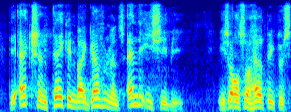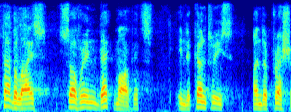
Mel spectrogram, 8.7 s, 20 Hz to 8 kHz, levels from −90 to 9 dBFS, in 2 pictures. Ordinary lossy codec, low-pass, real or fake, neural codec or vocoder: Opus, 32 kbps; 7.2 kHz; fake; codec, 16 kHz, 8 kbps, FreqCodec, smaller model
